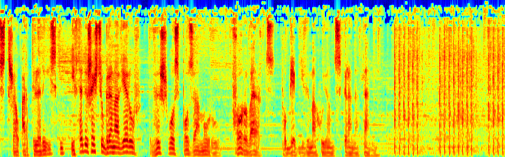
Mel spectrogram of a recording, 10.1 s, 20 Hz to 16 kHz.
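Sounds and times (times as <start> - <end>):
speech: 0.2 - 7.7
Soviet machine gun firing from deep in the ruins of Stalingrad: 7.8 - 10.0.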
